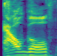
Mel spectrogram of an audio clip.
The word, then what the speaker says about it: algal: They're even developing algal jet fuel. And by the way, that's the right pronunciation, algal. It's not algal, algal, even though it's out of algae.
